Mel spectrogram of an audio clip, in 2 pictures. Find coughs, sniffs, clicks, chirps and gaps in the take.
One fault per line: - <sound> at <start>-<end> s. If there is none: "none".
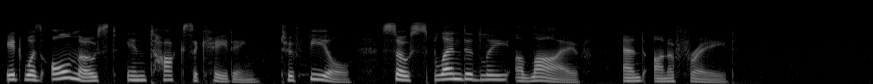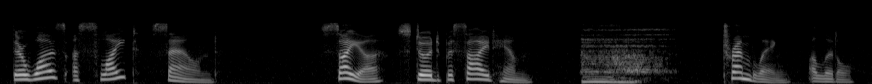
- sigh at 14.5-15.5 s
